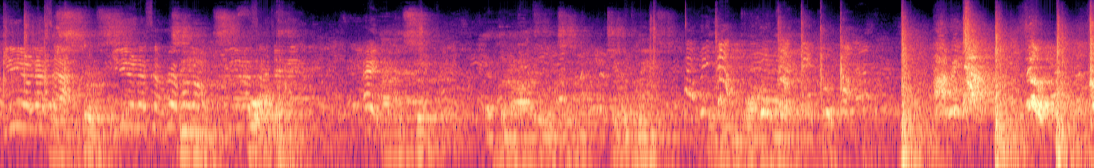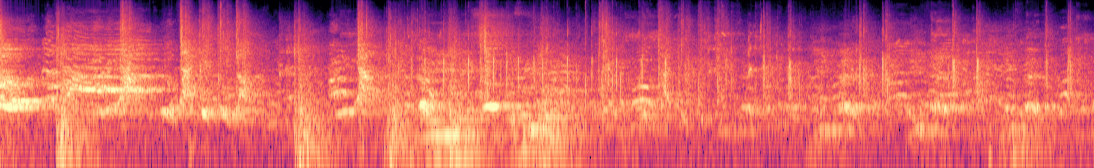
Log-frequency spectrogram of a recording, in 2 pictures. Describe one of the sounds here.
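A basketball bounces on a hard wooden floor, echoing in a large hall.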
